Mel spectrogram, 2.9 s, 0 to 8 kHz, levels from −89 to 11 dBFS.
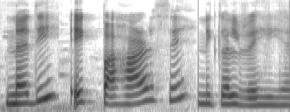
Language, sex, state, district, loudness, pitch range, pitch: Hindi, female, Uttar Pradesh, Etah, -20 LUFS, 225-325 Hz, 240 Hz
